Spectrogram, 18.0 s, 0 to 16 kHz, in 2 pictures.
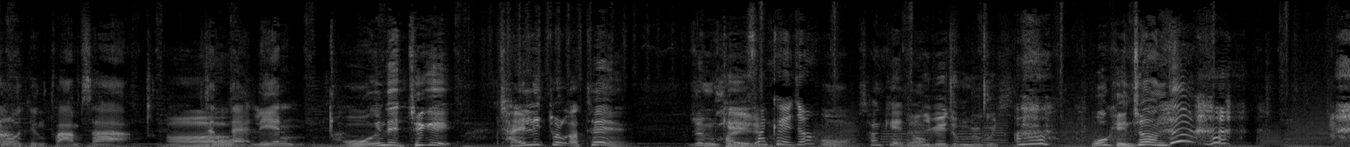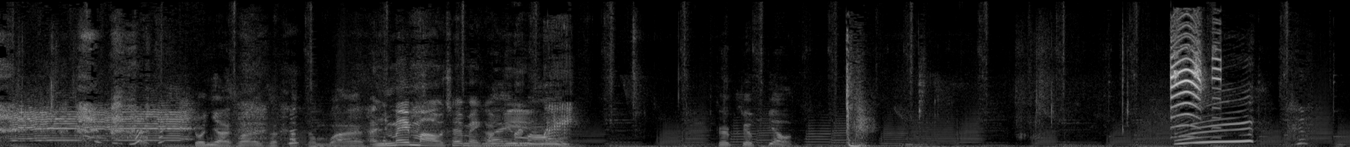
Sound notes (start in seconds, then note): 8.8 laughing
